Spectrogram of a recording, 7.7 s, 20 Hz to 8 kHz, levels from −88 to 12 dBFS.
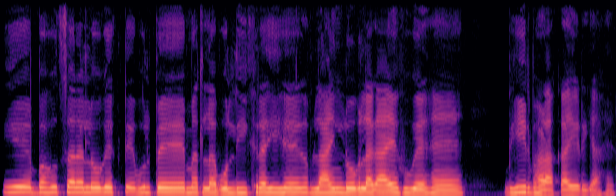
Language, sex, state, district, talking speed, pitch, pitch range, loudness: Hindi, female, Bihar, Patna, 170 wpm, 190 Hz, 180-200 Hz, -12 LUFS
